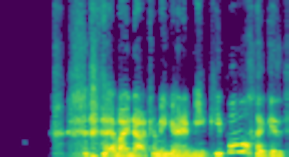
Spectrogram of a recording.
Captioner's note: host laughs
